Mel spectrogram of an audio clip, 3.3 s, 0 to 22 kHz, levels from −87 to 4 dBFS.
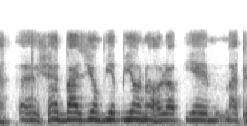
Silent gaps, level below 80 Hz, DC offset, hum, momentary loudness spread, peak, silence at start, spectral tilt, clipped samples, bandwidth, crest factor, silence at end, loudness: none; -52 dBFS; under 0.1%; none; 8 LU; -6 dBFS; 0 s; -5 dB/octave; under 0.1%; 8.2 kHz; 16 dB; 0 s; -22 LUFS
